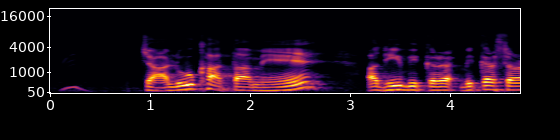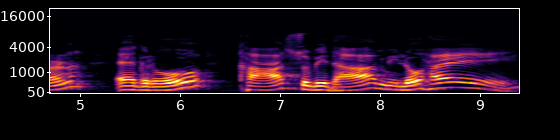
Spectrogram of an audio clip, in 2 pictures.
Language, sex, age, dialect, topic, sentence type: Magahi, male, 36-40, Southern, banking, statement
